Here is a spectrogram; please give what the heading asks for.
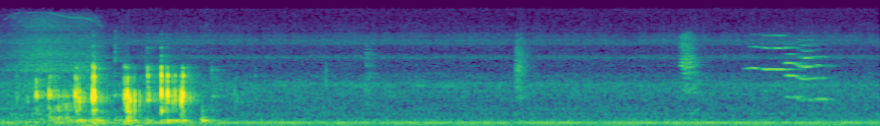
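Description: A dog whines to be let out in a short burst of high, pleading whimpers lasting about a second, then falls quiet against a steady low hum, with a few faint high chirps near the end.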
